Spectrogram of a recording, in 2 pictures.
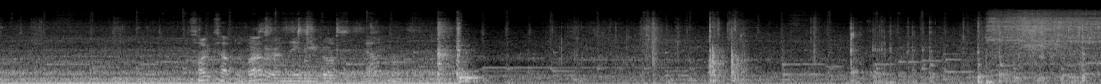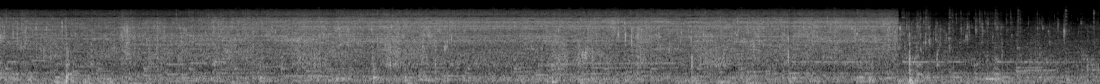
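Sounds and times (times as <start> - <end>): fish sizzling in frying pan: 9.8 - 21.4.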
